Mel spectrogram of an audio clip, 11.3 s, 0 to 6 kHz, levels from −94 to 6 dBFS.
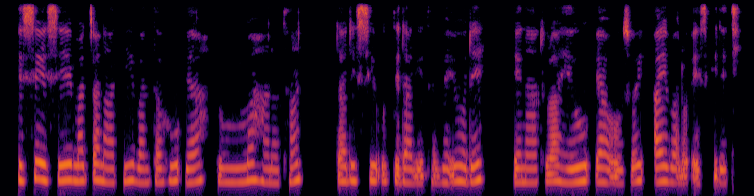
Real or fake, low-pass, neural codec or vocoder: real; 5.4 kHz; none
